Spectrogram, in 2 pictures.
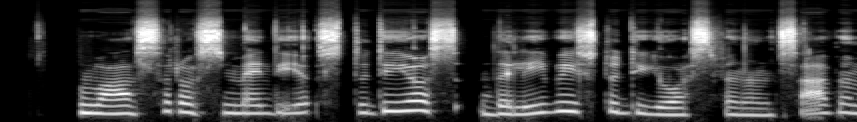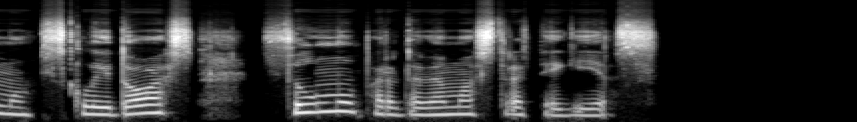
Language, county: Lithuanian, Telšiai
